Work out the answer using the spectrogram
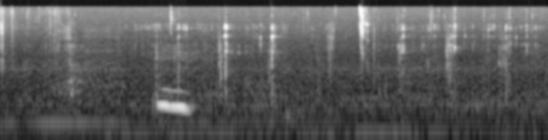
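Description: Close-up eating sounds of a person biting into and chewing a rolled lavash snack, with a few sharp mouth clicks scattered through the chewing. About a second and a half in comes a short hummed 'mm' from the eater's voice, the loudest sound.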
